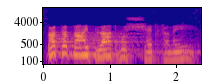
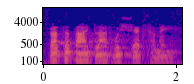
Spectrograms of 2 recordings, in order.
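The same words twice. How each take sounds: First: Louder leading line; daughter's prompting line; child leading the verse. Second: Lower, softer echo of the line; father's quiet echo. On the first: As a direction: say it clearly for him to repeat. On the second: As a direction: repeat it back subdued. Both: Retold or imitated. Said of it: "say this after me".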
